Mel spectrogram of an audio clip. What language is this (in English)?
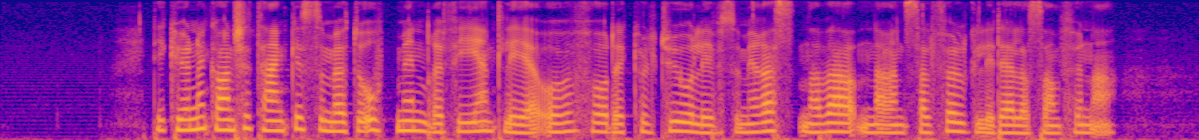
Norwegian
